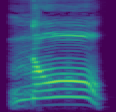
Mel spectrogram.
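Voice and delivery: high piercing scream. Acted. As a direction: scream it at full force. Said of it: "hurla Tidiane".

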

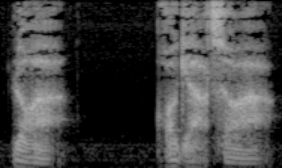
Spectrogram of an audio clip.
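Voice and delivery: very low, slow, breath-filled rasp; hoarse. A narrator's reading. Prisoner begs captor to look, hoarse. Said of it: "de sa voix rauque".

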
